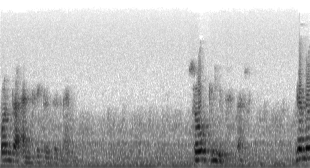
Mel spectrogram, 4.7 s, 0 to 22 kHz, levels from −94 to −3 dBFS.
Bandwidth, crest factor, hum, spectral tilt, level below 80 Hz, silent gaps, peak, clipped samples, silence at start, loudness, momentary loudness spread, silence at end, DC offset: 10.5 kHz; 18 dB; none; -8 dB/octave; -36 dBFS; none; 0 dBFS; under 0.1%; 0 s; -19 LUFS; 20 LU; 0 s; under 0.1%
